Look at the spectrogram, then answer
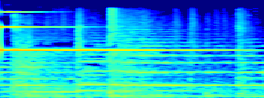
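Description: A bright notification bell dings once, then again, each chime ringing out with a clear sustained metallic tone that slowly fades.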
